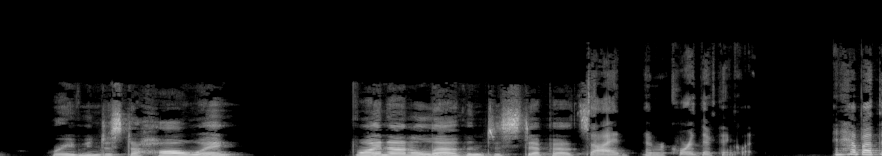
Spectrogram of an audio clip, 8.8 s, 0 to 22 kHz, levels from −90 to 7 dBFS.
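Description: From 0.00 to 5.88 s the speech is a section at the wrong speed, playing at 0.628 times normal, likely from a wrong clock. Pitch falls about seven semitones and delivery drags together, unlike a pitch shift, returning to normal at "and record their thinklet".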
